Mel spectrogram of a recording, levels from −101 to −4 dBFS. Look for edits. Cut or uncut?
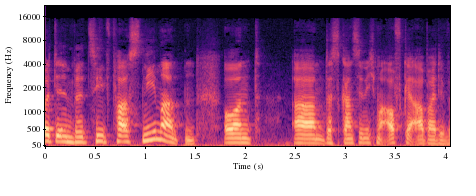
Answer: cut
